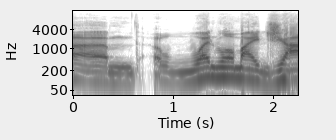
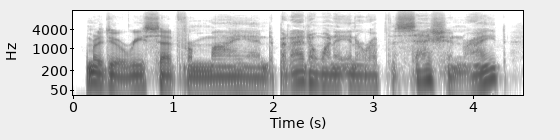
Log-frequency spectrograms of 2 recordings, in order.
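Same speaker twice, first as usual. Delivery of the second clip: soft, hushed half-whisper under the breath; 6 semitones lower, 6 dB quieter than usual. Talking through a lost connection during a Ouija session: half-whispering. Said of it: "Why am I whispering?".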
